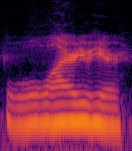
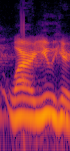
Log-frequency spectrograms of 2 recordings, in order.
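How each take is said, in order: First: Slow, drawn-out "Why are you here?"; mock puzzlement. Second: Loud retort with YOU punched; stress on YOU. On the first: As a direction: stretch out WHY as if baffled by them. Puzzled people in heaven, acted. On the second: Acted. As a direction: throw the question back, leaning on YOU. Others looking back at us, acted.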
